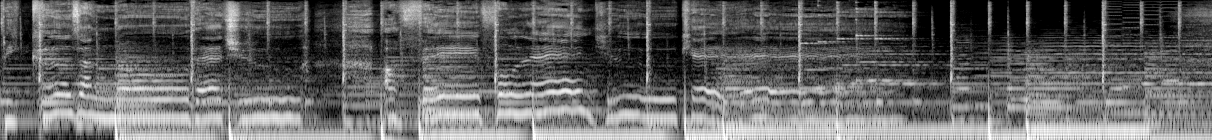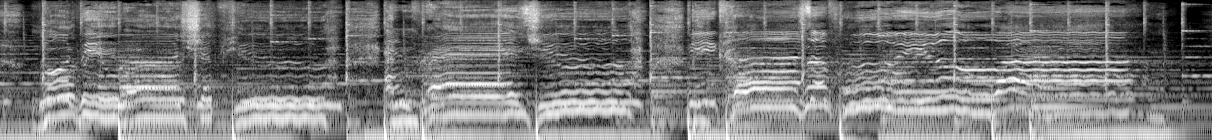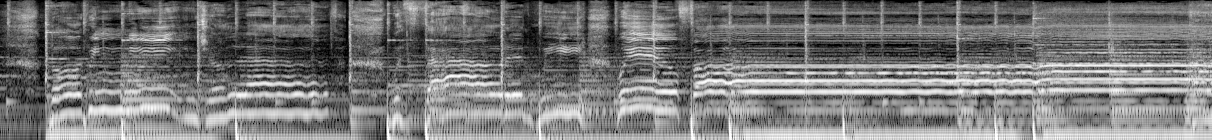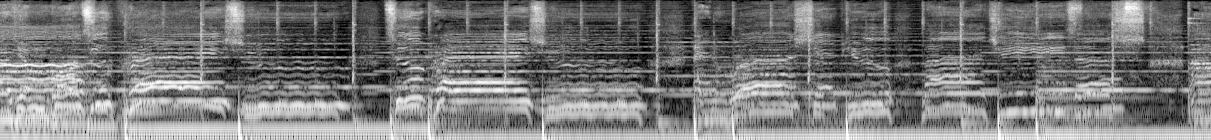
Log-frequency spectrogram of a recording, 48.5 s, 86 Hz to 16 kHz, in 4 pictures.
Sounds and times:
Music: 0.0 - 48.4.

